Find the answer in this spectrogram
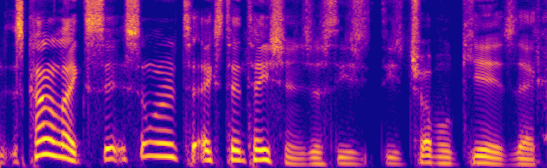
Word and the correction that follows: XXXTentacion: It was XXXTentacion.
